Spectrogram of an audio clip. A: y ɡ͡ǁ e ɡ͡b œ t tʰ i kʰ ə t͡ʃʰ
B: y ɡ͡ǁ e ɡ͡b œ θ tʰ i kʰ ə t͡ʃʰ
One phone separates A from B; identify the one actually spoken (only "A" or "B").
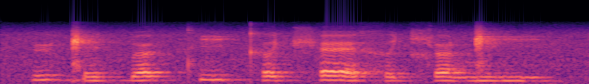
B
